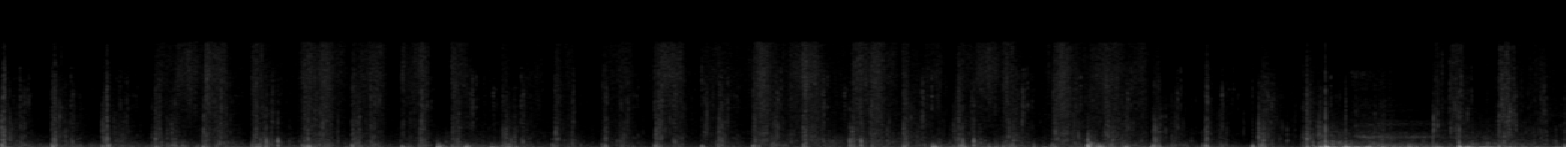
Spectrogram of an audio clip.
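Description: Footsteps crunch steadily over grass and gravel.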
